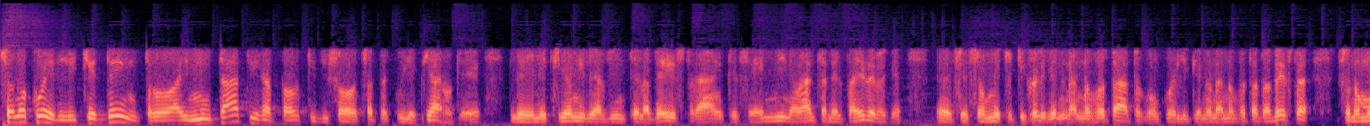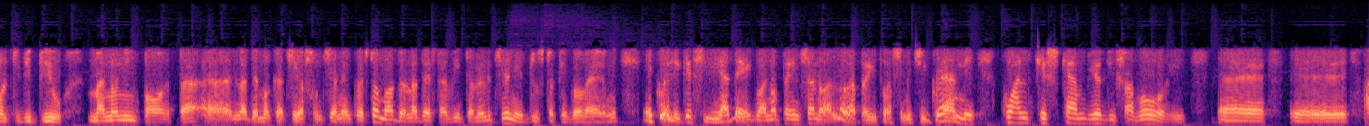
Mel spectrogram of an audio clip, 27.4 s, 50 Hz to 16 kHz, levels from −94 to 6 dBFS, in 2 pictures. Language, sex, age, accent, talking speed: Italian, male, 60-79, native, 195 wpm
